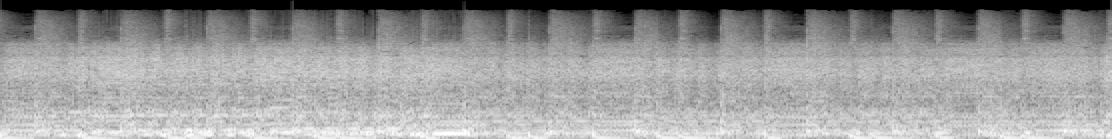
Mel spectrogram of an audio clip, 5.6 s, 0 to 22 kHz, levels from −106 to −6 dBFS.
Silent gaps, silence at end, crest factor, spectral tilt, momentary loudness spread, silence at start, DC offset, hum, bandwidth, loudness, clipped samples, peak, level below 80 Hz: none; 0 s; 12 dB; -5.5 dB/octave; 4 LU; 0 s; under 0.1%; none; 15.5 kHz; -12 LUFS; under 0.1%; 0 dBFS; -20 dBFS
